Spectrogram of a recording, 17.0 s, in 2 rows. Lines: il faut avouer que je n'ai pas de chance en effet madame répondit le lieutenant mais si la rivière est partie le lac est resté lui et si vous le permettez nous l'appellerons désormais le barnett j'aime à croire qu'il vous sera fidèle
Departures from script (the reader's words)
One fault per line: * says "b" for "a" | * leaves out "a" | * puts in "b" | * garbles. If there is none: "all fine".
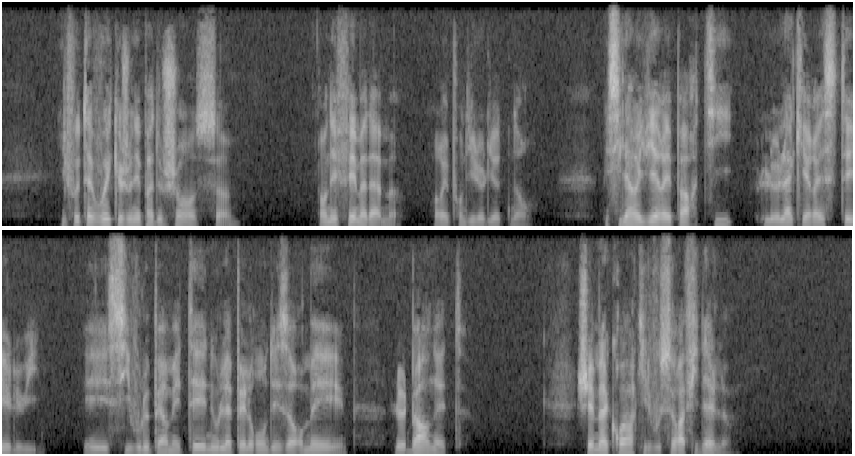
all fine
